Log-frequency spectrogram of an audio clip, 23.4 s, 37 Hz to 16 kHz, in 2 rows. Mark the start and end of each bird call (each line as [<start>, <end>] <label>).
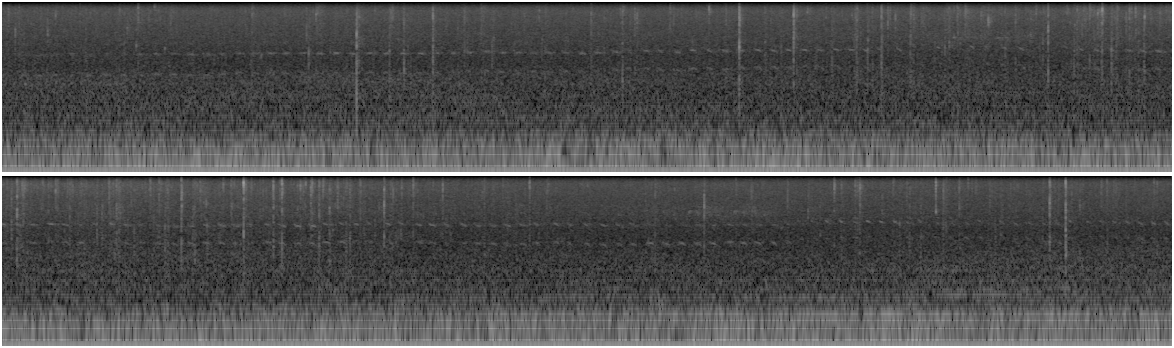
[0.00, 23.41] Blue Jay (Cyanocitta cristata)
